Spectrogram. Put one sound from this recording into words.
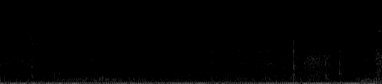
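A paper page rustles softly as it is turned.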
